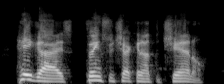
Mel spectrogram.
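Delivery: fake cheerful, phony intro voice. Mocking a typical channel intro: disingenuous YouTuber greeting. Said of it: "the whole disingenuous".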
